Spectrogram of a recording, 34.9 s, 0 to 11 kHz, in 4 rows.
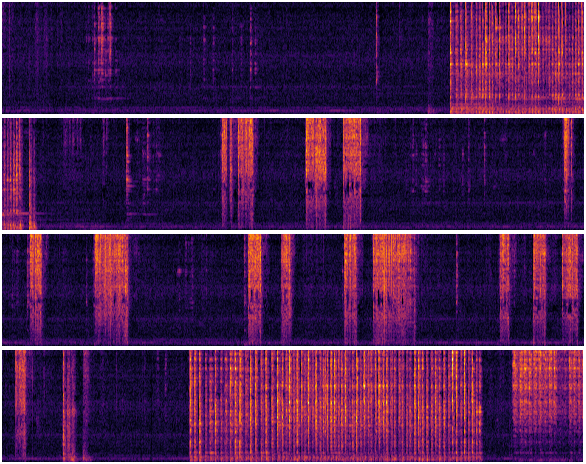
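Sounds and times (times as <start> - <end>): steady hum: 0.0 - 34.9
welding arc crackling: 12.0 - 12.6, 13.3 - 14.2, 17.2 - 18.2, 18.8 - 19.4, 21.1 - 21.9, 22.6 - 23.7, 24.9 - 26.7.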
